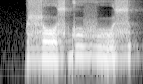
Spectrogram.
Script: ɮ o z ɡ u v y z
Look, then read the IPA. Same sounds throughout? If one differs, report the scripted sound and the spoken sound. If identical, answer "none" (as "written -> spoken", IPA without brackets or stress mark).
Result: y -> u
